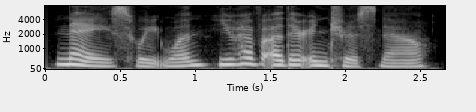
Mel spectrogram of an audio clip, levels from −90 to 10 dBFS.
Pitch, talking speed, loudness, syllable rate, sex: 200 Hz, 180 wpm, -18 LUFS, 5.0 syllables/s, female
